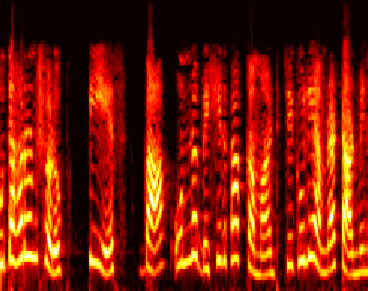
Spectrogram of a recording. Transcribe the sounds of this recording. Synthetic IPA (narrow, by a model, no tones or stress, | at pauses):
ud̪aɦaɾonʃoɾup | pies | baonːobeʃiɾbʱaɡ̚kɔmaɳɖd͡ʑeɡuliamɾaʈaɾmin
